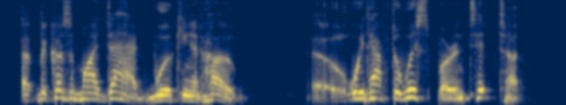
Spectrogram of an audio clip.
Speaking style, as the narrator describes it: Triss said quickly

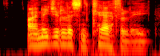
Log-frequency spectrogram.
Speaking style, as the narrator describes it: Ryan said, keeping his voice flat

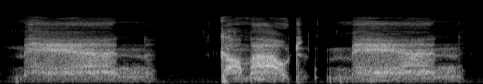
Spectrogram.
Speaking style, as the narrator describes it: the whisper rasped inside his head

